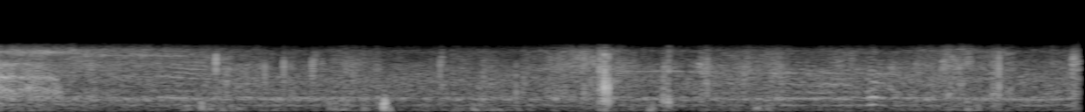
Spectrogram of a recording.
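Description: Flies and bees buzzing around a white beehive outdoors, a dense, steady insect drone with occasional closer passes flaring up briefly, no talk.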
